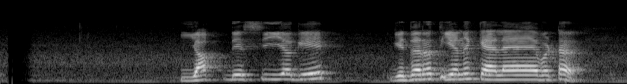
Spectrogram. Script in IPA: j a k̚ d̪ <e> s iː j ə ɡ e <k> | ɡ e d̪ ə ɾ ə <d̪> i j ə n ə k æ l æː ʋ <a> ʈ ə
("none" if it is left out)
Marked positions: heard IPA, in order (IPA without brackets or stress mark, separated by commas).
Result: e, none, t̪, ə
